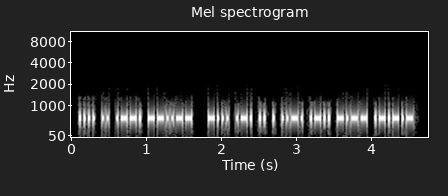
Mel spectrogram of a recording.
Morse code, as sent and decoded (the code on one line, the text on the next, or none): .... .. .--. --..-- / -... .-. .. ..-. .-.. -.-- .-.-.-
HIP, BRIEFLY.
